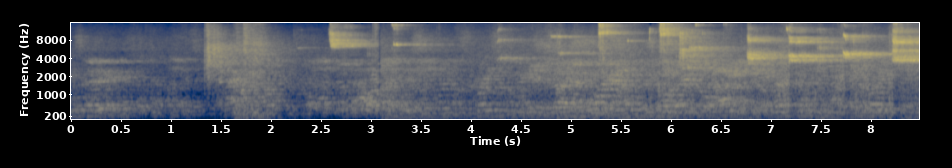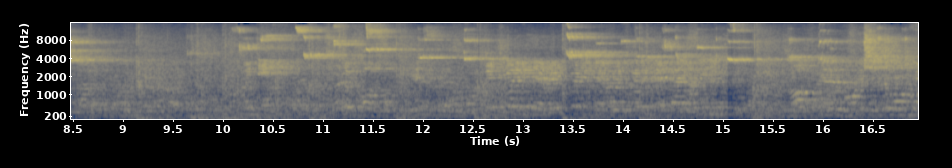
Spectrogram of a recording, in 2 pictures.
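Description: Basketball game sounds in an echoing gym: the ball bouncing on the hardwood floor, many short high sneaker squeaks as players run, and players calling out.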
